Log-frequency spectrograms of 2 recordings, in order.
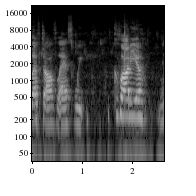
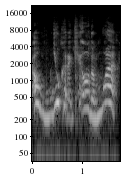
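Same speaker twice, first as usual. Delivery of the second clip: mock concern rising to a high-pitched what; feigned concern; 4 semitones higher than usual. Retelling Natalie hearing about Eddie, mock concern. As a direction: imitate someone pretending to care. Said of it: "trying to act like she actually cared".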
